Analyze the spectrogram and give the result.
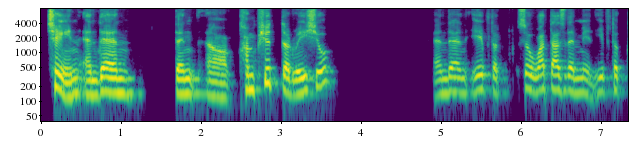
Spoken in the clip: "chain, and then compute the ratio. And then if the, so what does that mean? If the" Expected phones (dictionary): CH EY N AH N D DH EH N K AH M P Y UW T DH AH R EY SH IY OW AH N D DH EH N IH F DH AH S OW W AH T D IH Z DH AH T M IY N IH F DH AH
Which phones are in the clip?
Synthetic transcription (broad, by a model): CH EY N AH N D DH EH N K AH M P Y UW T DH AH R EY SH IY OW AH N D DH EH N IH F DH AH S OW W AH T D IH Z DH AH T M IY N IH F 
